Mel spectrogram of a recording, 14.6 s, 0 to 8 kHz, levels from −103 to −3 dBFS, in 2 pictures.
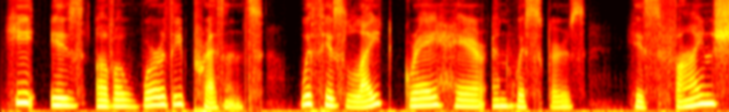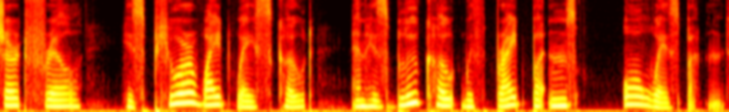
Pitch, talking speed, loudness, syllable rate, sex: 180 Hz, 125 wpm, -18 LUFS, 3.3 syllables/s, female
